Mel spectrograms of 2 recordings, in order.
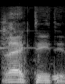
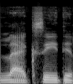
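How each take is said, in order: First: The middle has a 'kt' sound, like lactate. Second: The middle has a 'ks' sound, like laxative. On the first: The speaker calls it right. "Lactating. My fault" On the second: The speaker calls it wrong. "I said laxating, like laxative"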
